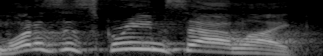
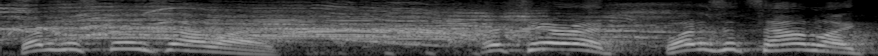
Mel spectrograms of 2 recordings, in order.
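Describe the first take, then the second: First: Said in the usual way. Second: Higher, louder rallying call; calling out to the crowd. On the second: Real, not acted. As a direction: pump the audience up to scream. Rousing audience to scream.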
